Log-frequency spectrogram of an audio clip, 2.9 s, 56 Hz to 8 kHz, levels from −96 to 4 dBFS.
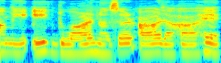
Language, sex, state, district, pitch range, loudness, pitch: Hindi, male, Assam, Kamrup Metropolitan, 120-135 Hz, -15 LUFS, 130 Hz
